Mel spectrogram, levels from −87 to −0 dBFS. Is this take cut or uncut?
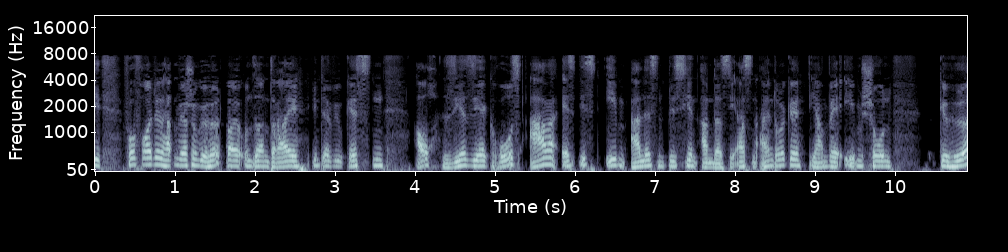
uncut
